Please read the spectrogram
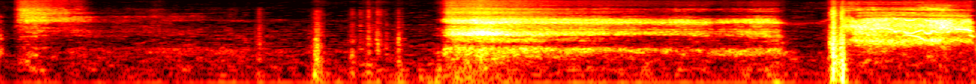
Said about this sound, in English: a five second exhale. I like to do it through the nose on the up and the down. And then at the bottom of the exhale, crunch the abs and breathe through the mouth.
